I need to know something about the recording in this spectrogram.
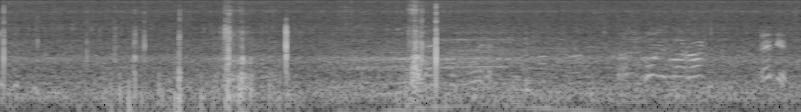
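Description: Faint steady hum of the rescue boat's outboard motor running on the water below, with a few sharp knocks and clicks in the first half and voices calling near the end.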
